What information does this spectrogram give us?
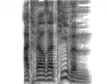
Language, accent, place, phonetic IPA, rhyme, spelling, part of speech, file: German, Germany, Berlin, [atvɛʁzaˈtiːvm̩], -iːvm̩, adversativem, adjective, De-adversativem.ogg
- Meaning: strong dative masculine/neuter singular of adversativ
